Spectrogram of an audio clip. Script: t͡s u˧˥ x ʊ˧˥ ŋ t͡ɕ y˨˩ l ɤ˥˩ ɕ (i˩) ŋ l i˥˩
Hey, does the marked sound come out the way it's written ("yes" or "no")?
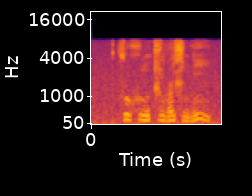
yes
